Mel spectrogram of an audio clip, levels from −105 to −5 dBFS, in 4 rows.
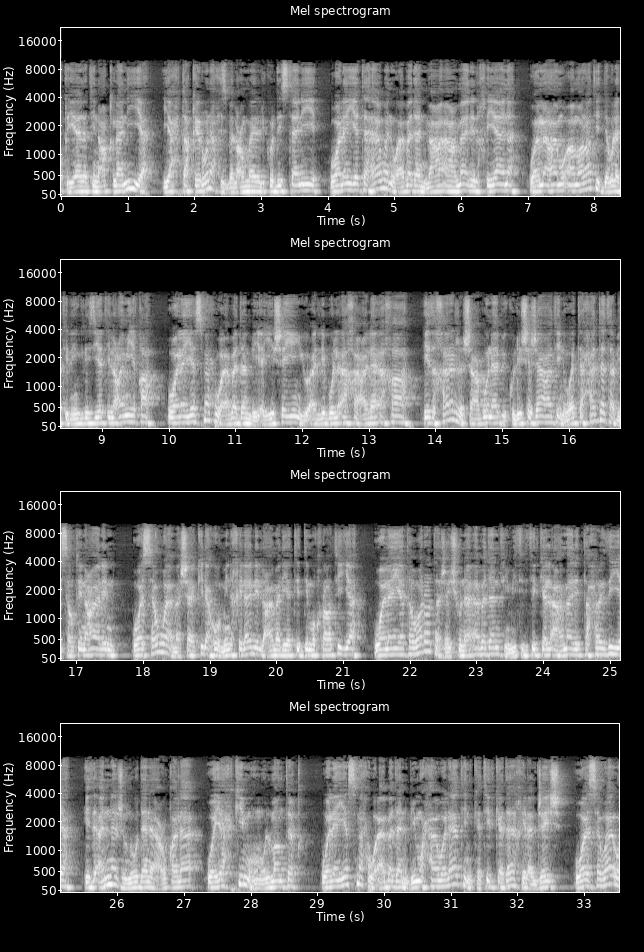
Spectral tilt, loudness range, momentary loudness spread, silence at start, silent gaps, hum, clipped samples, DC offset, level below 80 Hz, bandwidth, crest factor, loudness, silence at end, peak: -5 dB/octave; 1 LU; 4 LU; 0 s; none; none; under 0.1%; 0.2%; -42 dBFS; 10 kHz; 12 dB; -14 LUFS; 0 s; -2 dBFS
